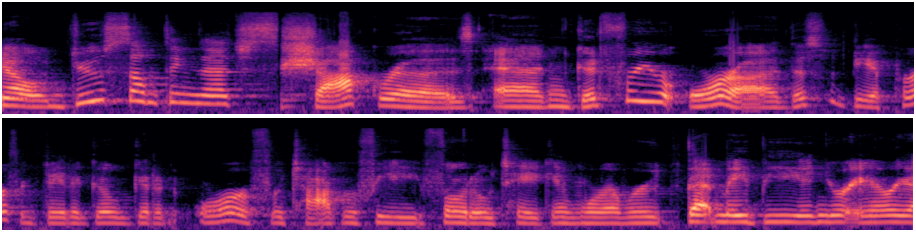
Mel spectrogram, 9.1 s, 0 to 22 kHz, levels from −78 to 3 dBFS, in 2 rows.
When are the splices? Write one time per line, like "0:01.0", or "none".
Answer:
0:01.4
